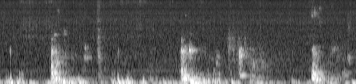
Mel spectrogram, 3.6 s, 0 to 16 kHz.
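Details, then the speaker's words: Worcester Junior 24i boiler found at 3 bar with leaking PRV, draining via the opened PRV: irregular bubbling gurgles about once a second, the sound of a flat expansion vessel, which was then pumped up. "the gurgle of a flat expansion vessel."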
